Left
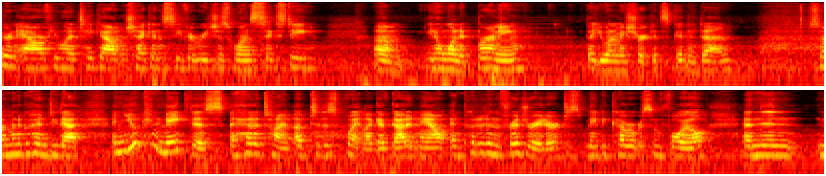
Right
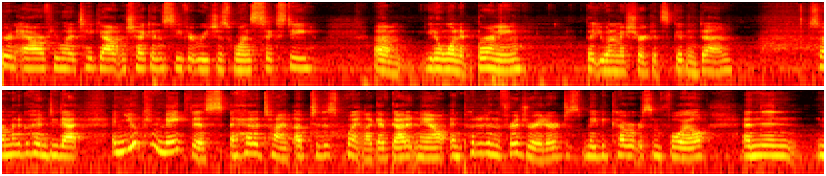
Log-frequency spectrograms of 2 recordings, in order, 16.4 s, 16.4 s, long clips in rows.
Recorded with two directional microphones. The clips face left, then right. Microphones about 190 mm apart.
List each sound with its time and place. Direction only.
0.0 s a woman's voice: 40° right (ahead or behind)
